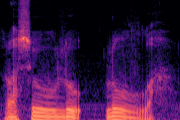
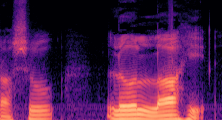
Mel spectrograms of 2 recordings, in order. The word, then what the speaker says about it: Rasulullah: ya yang warna merah Rasulullah pertanyaannya lafaz Allah ini dibaca TV S tebal tebal Pak Ari Kenapa karena sebelumnya baris atas nih Rasulullah dibaca rasulullahi salah kalau orang baca rasulullahi Enggak salah emang tulisannya begini Makanya membunyikan lafaz Allah ini harus dengan guru jadi ini diibaratkan dibayangkan seperti ada w-nya gitu Rasulullah Rasulullah Ya Rasulullah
